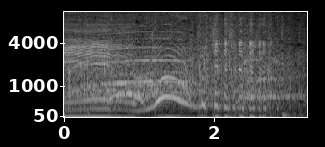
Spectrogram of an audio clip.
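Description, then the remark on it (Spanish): A loud, sustained whooping cheer from a studio audience of only two people on Basurero FM, a voice sliding up and down in pitch, then breaking into a burst of clapping and scattered shouts for the last second or so. “Habéis oído lo fuerte que suena nuestro público.”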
